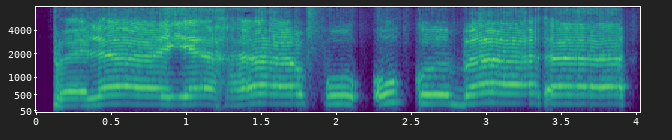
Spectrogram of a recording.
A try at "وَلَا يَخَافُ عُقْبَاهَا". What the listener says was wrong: யஹாபு என்கிறது பிழை. படிச்சிட்டீங்க, போன கிளாஸ் சொல்லி தந்தேன். அப்படி ஓத முடியாது, அது பிழை. பிழை. யஹாபுங்கிறது பிழை.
